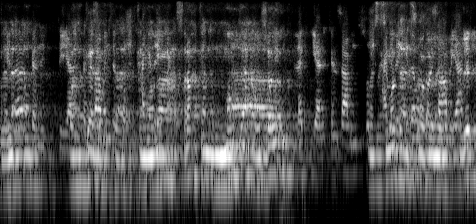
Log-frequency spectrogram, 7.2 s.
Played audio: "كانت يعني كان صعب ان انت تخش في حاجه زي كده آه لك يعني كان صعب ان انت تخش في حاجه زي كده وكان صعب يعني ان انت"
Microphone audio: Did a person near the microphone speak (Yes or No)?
Yes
